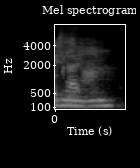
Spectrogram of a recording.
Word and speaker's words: Deonne: Deonne.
